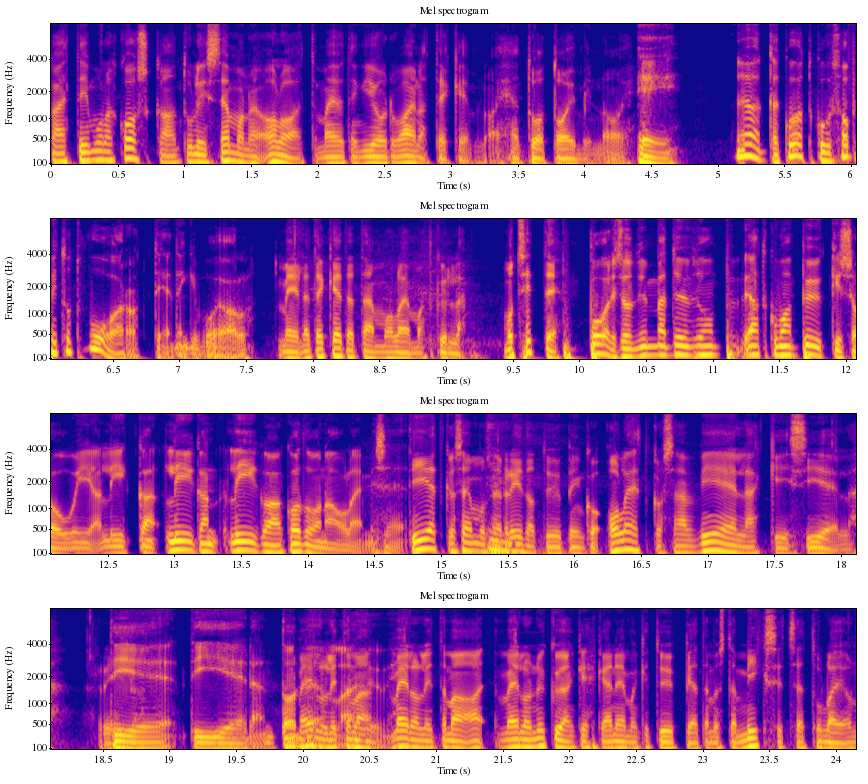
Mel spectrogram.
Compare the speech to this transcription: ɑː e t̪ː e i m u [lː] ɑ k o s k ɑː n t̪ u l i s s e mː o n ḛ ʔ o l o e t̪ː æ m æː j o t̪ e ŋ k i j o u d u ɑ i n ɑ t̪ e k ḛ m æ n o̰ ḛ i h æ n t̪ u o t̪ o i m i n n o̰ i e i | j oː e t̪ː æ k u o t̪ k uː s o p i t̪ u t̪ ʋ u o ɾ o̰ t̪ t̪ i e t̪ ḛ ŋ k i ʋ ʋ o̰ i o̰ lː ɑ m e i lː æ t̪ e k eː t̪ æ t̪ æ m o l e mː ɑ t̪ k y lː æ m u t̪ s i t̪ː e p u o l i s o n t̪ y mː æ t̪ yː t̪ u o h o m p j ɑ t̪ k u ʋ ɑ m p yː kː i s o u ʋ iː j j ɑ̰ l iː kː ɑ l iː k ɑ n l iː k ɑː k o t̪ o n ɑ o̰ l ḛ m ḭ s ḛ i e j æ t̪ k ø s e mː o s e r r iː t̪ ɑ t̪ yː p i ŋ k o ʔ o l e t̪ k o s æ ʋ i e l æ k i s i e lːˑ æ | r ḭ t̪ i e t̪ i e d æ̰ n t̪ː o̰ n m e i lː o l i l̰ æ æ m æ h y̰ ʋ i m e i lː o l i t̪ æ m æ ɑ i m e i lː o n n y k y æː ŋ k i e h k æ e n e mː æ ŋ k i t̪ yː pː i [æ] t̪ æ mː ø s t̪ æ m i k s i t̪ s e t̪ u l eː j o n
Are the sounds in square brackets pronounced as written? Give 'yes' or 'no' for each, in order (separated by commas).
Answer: yes, yes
